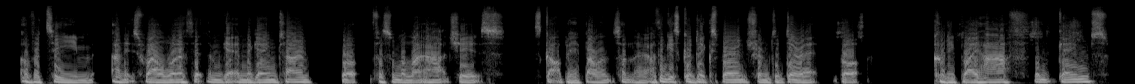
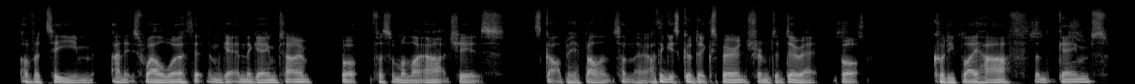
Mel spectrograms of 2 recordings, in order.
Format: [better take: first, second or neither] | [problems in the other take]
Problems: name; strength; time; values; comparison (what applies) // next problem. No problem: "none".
second | distortion; heavy; 17% of the sound clipped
